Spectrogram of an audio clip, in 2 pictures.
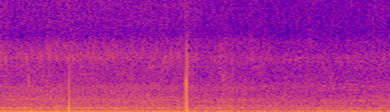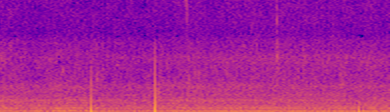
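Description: Honeybees buzzing at a hive entrance. One flies close with a steady hum that fades about halfway through, and a few sharp clicks are scattered through it.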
